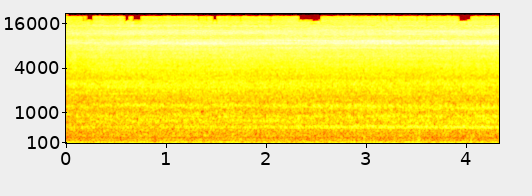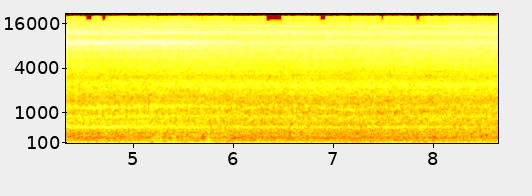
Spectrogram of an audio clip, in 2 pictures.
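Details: 1976 Mercury Marquis, 400 engine on a new long block, rebuilt 2150 carb, base timing 12°, low manifold vacuum, small vacuum leak suspected at the throttle shaft. Lopey, bouncy idle with a missing beat; compression and leakdown tests found one low cylinder. Rough idle.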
